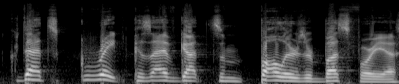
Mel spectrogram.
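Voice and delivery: loud yelling. Host introducing his sponsored segment Baller or Bust, yelling into the microphone. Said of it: "Stop yelling into the microphone".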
